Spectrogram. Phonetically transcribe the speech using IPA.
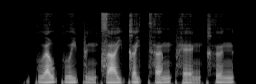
kʷ aː˨˥ w kʷ ɐ˨˥ j p ɪ˨˩ ŋ t͡s aː˨˧ j k ɐ˧ j t̪ʰ ɐ˨˥ n pʰ ɛː˨˩ ŋ kʰ ɵ˧ n

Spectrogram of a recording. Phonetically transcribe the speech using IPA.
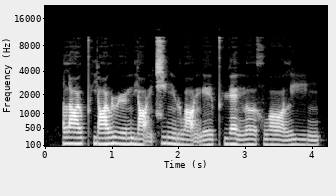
l ɑ˨˦ ʊ̯ pʰ j ɑ˨˦ ʊ̯ ɻ ɻ̩˨˦ n̪ j ɑ̰˨˩ ŋ t͡ɕ i˥˨ ŋ ɻ w ɑ̰˨˩ ŋ e˥˨ ɪ̯ pʰ ɥ ɛ˥˨ n̪ ɤ˥˨ x w ɔ˥˨ l i˥˨ ŋ

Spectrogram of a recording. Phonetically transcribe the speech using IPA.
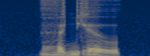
ɦ ə bʲ ə u̯

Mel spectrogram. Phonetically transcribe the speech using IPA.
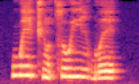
w e˦ t͡ʃ ũ˨ t͡s uː˦ j i˦˨ ɡʷ e˦

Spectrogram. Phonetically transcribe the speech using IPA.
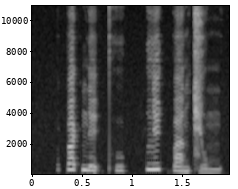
p a˥˩ k̚ n e˦˥ ʔ pʰ u˦˥ k̚ | l e˥˩ k̚ p a˧ n t͡ɕ o˧ m

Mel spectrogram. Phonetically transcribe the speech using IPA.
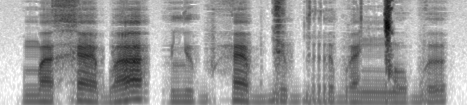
m a x æ b a | lʲ o b h æ b ɡ e b r ə b æ ŋ͡ǀ o b ə

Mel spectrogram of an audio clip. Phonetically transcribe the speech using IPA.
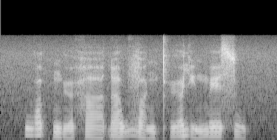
w ɔ˦˥ t̚ ŋ ɨ˨˩˨ ə̯ h aː˨˩ ɗ a˧˥ w v a˨˩ ŋ t̪ʰ ɨ˧˥ ə̯ j i˨˩˨ m e˧ s u˨˩ k̚

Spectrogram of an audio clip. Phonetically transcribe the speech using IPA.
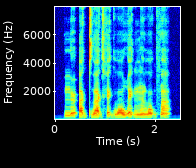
n ə˞ ʔ a ɡ kʷʼ a ɡ h ɛ ɡ β ɔ w ɛ ɡ ŋʷ ɛ̃ β ɔ ɡ f ã

